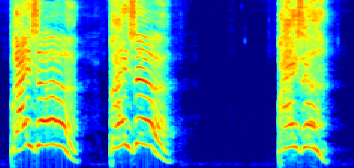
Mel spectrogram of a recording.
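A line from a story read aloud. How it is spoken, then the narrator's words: Crowd shouting together. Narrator (Dutch): het hele gezelschap riep door elkaar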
